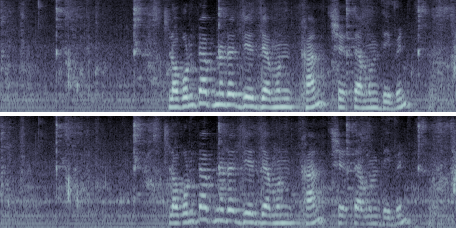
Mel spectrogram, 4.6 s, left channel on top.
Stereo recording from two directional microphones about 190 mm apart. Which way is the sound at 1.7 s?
55° left (ahead or behind).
